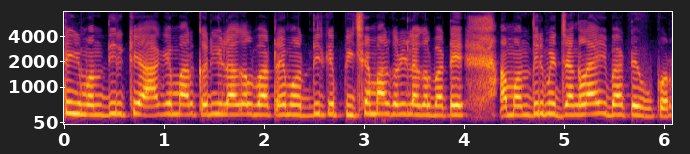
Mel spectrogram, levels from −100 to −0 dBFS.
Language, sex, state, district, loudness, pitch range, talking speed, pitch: Bhojpuri, male, Bihar, Muzaffarpur, -13 LUFS, 255-275 Hz, 225 wpm, 265 Hz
